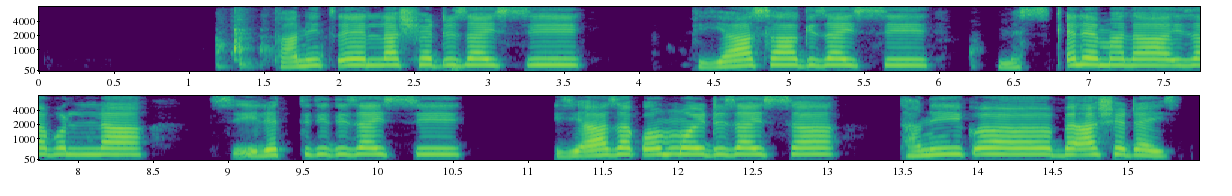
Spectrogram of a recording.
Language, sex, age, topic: Gamo, female, 25-35, government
